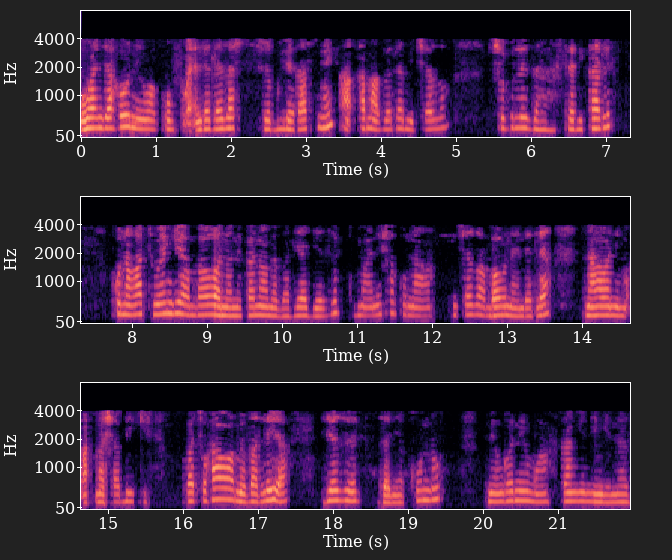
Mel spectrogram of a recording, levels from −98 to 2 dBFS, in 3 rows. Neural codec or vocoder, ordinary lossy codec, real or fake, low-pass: none; AAC, 16 kbps; real; 7.2 kHz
